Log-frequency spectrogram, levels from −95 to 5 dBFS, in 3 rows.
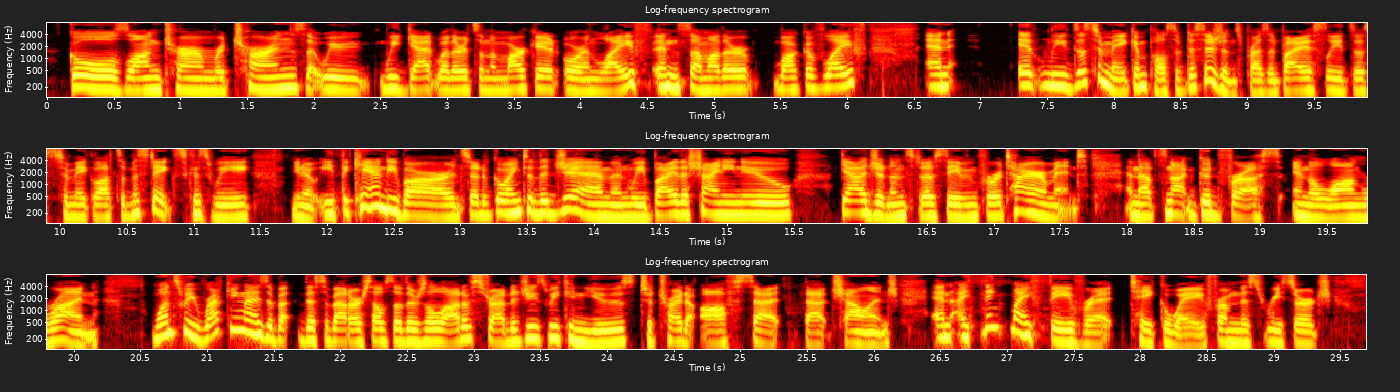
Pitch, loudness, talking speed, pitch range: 175 Hz, -18 LUFS, 215 wpm, 165-200 Hz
